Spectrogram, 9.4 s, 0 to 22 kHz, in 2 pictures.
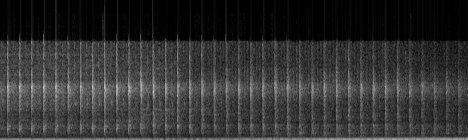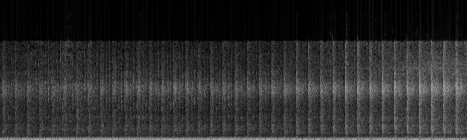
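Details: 1991 spec Mazda Miata: steady regular knock about 160 per minute over idle, rising slightly as revs pick up; oil pressure still good, source undiagnosed.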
